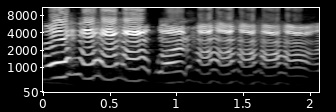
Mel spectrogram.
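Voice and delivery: very high, loud fake laugh; hammed-up imitation of her cackle; mock cackling. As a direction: shriek with obnoxious laughter. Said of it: "And she's like".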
